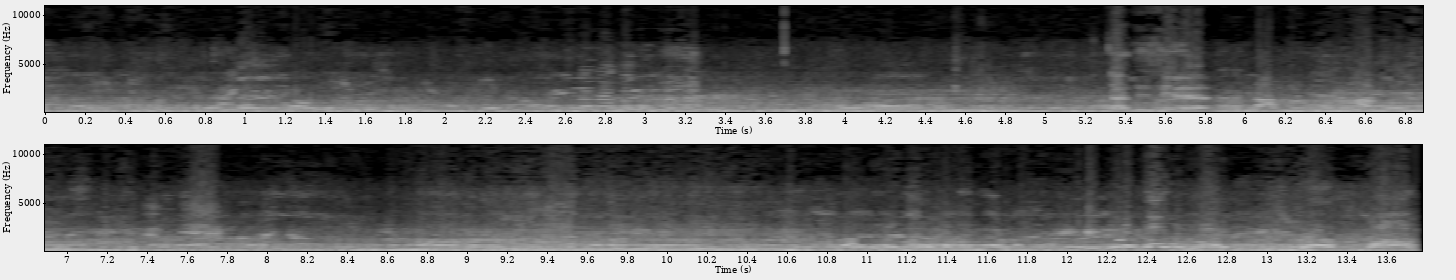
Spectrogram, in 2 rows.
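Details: Sahiwal bull at a cattle market in Chittagong, Bangladesh, in January 2025; a low, drawn-out moo swells and holds for about two seconds amid steady crowd chatter, bargaining voices and engine noise.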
